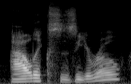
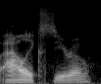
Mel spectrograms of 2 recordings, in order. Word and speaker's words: XARX-Zero: And so, the pronunciation I think is going to be Alex Zero. You know, say the X and the A and the R is more of like an L. So, Alex Zero.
